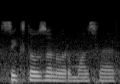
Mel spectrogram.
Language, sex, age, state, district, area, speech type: Tamil, female, 18-30, Tamil Nadu, Mayiladuthurai, urban, spontaneous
